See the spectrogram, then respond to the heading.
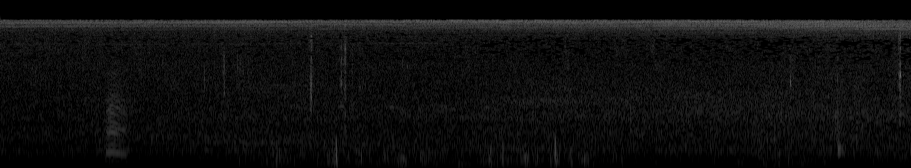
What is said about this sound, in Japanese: セミの声は聞こえますか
